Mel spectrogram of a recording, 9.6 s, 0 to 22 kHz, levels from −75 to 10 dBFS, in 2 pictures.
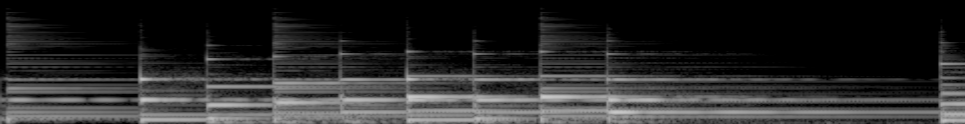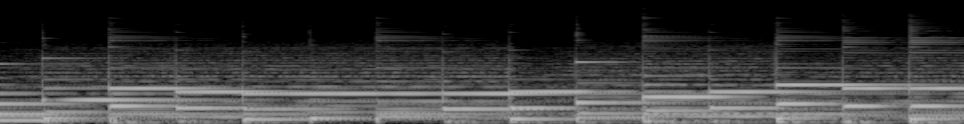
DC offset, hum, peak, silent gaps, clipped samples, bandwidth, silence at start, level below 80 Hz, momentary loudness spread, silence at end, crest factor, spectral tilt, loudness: under 0.1%; none; 0 dBFS; none; under 0.1%; 13 kHz; 0 s; -38 dBFS; 12 LU; 0 s; 16 dB; -7 dB/octave; -17 LUFS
